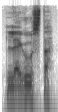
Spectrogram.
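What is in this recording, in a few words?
"le gusta", Spanish, male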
